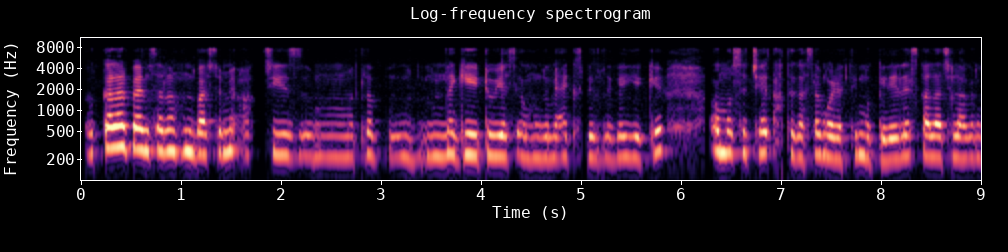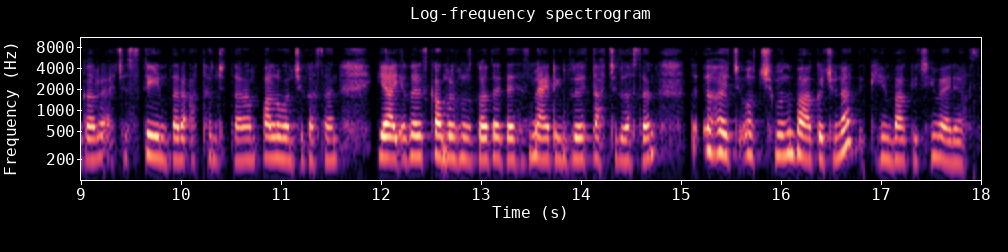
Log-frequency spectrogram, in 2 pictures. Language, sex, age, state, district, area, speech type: Kashmiri, female, 18-30, Jammu and Kashmir, Anantnag, rural, spontaneous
